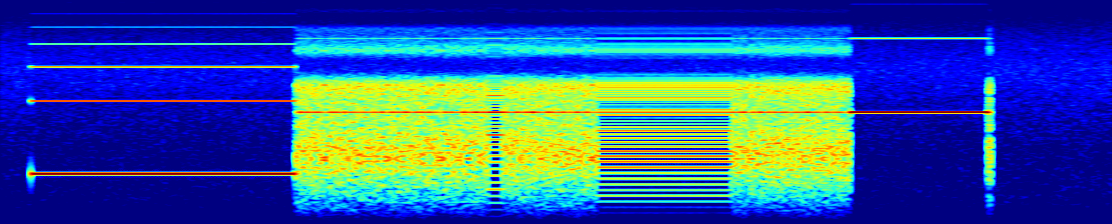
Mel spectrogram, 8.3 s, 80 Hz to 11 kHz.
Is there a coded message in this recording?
Yes: ZX Spectrum tape loading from 0.2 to 7.4 s, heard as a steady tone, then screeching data.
